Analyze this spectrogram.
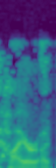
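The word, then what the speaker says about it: Haier: at some made by higher H a ier I think that's how it's pronounced I think that's how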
